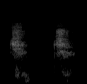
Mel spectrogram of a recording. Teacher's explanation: La lengua se desliza del sonido t al sonido sh y el resultado es este sonido ch, ch, ch. Este sonido es sordo, no hay vibración de las cuerdas vocales, es oral porque el aire sale por la boca · Esto es lo que en inglés se llama glide, es decir, un deslizamiento. La lengua se desliza del sonido t al sonido sh y el resultado es este sonido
